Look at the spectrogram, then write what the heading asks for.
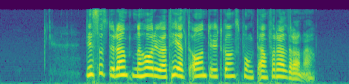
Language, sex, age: Norwegian, female, 47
